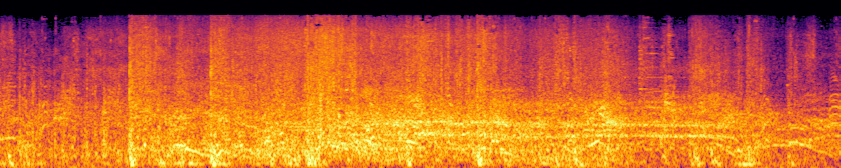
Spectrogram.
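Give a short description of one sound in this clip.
Blades hack and slash into bodies.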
